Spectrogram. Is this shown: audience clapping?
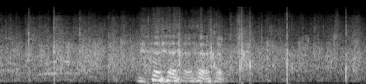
yes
